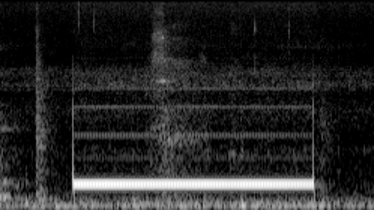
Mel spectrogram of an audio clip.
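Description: A single ringback tone on a phone line: one steady, mid-pitched electronic beep lasting about two seconds, loud over a faint background hiss, with no one answering.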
